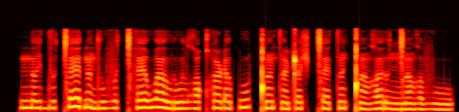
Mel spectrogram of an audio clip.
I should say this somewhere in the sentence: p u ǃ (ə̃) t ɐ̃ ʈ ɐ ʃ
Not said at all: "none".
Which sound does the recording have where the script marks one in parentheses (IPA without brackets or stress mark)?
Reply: ə̃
